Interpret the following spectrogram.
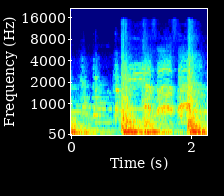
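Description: Eisa performance: large Okinawan barrel drums are struck together about once a second over the accompanying folk song. Singing and shouted calls from the performers wave above the drum beats.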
